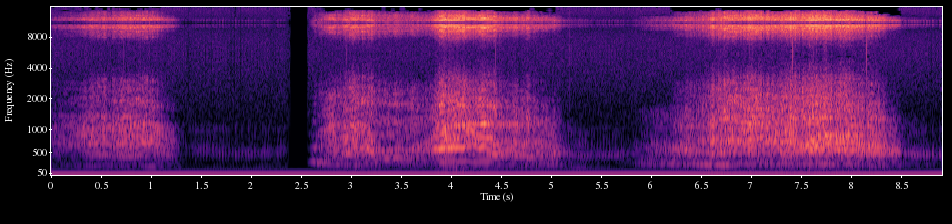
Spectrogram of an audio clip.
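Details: An angry bear producing three long, rough, low roars, each swelling then fading, the last and longest near the end, with a faint steady high hiss running throughout.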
